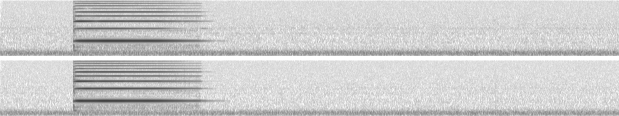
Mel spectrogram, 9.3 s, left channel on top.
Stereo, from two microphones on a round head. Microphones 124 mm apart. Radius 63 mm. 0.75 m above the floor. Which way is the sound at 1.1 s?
20° right (ahead or behind).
